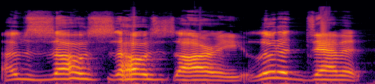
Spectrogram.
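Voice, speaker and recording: A man's voice: high voice, a little slow, vocal fry, bright, forceful tone, smooth, voice pushed up, heavily acted. A man voicing a drunk, weepy young mare pony who works as a DJ, slurring and wailing in an overwrought way. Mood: sobbing drunk.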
